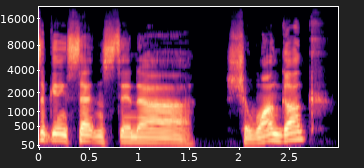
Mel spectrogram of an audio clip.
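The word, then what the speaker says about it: Shawangunk: getting sentenced in uh shawan gunk yeah am i pronouncing it right yeah yeah chihuan gunk uh correctional facility where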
